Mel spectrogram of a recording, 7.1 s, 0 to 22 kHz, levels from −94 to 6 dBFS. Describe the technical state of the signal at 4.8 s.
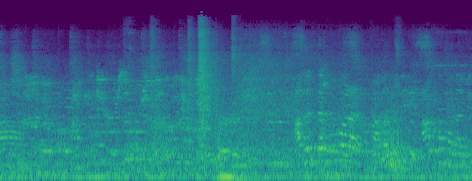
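At 4.8 s the audio is intact, with no dropout, clipping, glitch or other fault in the signal.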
